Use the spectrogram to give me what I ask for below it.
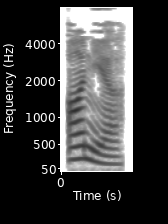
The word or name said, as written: aine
